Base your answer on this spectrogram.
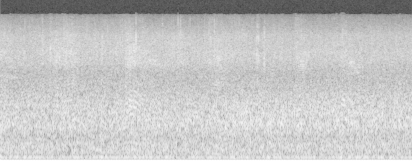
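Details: Honey bees around a hive box, one worker having brought in a mite. An unbroken, even low buzzing drone with a steady pitched hum line and a grainy wash of noise over it, no pauses.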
